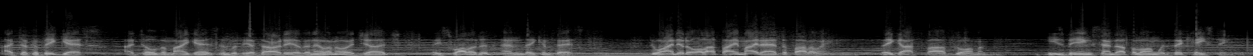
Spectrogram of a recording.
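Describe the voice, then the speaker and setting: An actor playing a wry, confident American insurance investigator in old-time radio style, clipped and matter-of-fact. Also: male voice, low voice, a little fast, close to an everyday voice. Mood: wry, satisfied. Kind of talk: 1940s-50s radio detective acting and first-person narration. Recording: muffled vintage radio recording with music.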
